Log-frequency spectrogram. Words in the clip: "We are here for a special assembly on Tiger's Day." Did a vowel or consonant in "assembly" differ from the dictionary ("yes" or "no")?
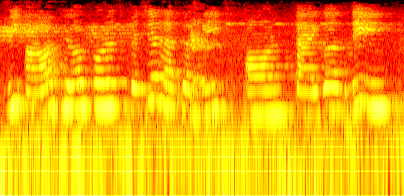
yes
